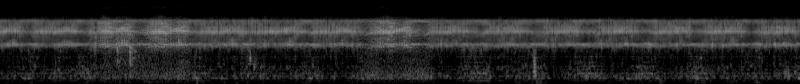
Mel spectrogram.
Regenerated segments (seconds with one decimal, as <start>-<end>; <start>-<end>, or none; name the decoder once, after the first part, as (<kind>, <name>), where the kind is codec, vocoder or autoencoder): 0.0-1.0 (vocoder, BigVGAN v2); 1.9-3.6; 4.3-8.0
